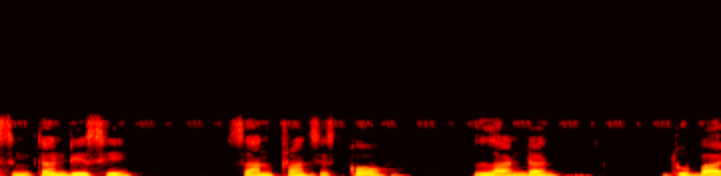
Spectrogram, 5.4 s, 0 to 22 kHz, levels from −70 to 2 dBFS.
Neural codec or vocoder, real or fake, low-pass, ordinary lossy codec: none; real; none; none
